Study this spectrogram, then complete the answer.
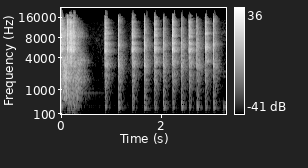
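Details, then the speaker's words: Yamaha 450 with 7-year-old battery still showing 12–13 V: one brief crank attempt then steady sharp clicking about four per second with no turnover, starts only occasionally; owner suspects weak battery can't hold solenoid in, not the solenoid. "to start, but now I'm getting a click. So you would think that that would be the solenoid."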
